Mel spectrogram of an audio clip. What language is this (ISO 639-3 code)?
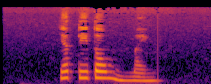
yue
